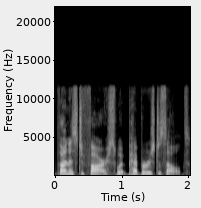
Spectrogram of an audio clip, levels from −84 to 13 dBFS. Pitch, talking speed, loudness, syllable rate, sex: 240 Hz, 265 wpm, -19 LUFS, 5.7 syllables/s, female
